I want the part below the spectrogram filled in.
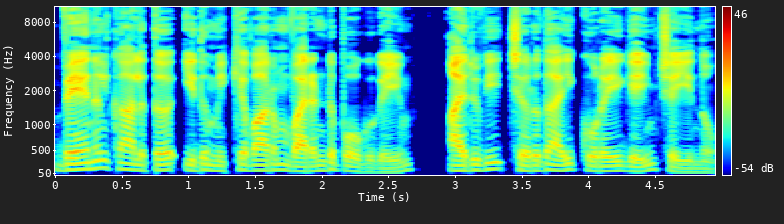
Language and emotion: Malayalam, neutral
